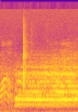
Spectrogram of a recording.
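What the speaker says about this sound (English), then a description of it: "you can hear a train rumbling in the distance here in Springfield" A train sounds its horn in the distance near a baseball field in Springfield, a sustained multi-tone blast starting after a brief rumble and holding steady, moderately loud behind the ballpark ambience.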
